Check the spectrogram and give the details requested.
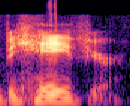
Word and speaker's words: behavior: How many syllables are in behavior? 3, stress on the second syllable.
